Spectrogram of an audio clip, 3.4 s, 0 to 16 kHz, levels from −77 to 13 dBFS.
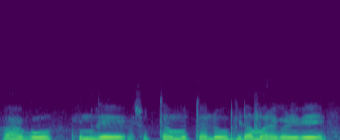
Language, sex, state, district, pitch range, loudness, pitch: Kannada, male, Karnataka, Bidar, 145-155 Hz, -14 LUFS, 150 Hz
